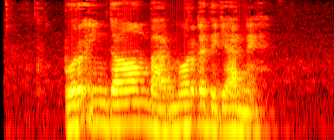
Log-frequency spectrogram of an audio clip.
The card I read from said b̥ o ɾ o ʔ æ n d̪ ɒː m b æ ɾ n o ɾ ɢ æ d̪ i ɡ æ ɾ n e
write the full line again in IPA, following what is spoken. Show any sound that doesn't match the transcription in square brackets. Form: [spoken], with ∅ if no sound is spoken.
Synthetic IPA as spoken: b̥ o ɾ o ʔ [i] n d̪ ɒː m b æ ɾ [m] o ɾ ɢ [e] d̪ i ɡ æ ɾ n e

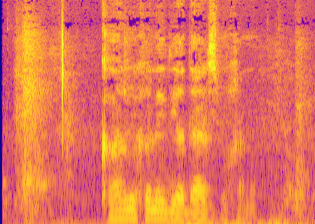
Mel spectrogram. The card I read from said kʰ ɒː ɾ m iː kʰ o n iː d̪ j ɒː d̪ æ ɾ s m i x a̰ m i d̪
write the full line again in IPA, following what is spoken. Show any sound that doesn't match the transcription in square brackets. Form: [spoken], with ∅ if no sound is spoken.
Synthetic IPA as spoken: kʰ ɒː ɾ m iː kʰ o n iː d̪ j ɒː d̪ æ ɾ s m i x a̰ [n] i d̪

